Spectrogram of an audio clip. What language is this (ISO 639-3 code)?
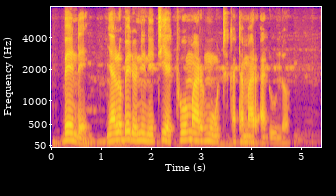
luo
